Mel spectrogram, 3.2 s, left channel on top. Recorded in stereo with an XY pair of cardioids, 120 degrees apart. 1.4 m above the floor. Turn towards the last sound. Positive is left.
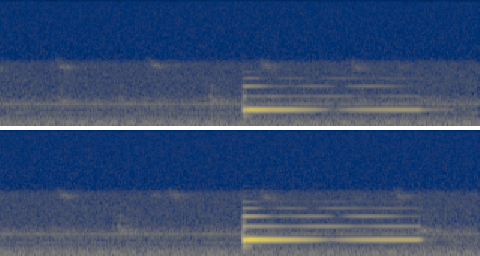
turn(degrees=-55)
